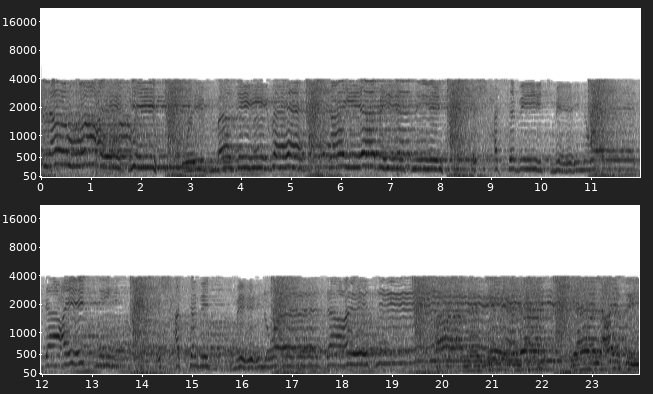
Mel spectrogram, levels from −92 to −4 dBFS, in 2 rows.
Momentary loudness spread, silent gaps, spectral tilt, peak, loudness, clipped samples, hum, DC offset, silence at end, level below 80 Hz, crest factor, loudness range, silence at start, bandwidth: 7 LU; none; -9 dB/octave; -6 dBFS; -16 LUFS; under 0.1%; none; under 0.1%; 0 s; -32 dBFS; 10 dB; 5 LU; 0 s; 4.1 kHz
